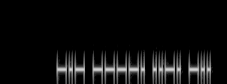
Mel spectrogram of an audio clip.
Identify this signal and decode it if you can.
Morse code, heard as a keyed tone, about 40 wpm, 700 Hz. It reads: K9FD
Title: Call Signs Repeated 3x - 40wpm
